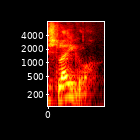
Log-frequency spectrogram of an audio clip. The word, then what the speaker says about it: Sligo: Equally with S and L, slip, slide. Going to Sligo, even in a place name, it wasn't Sligo, it was Sligo.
